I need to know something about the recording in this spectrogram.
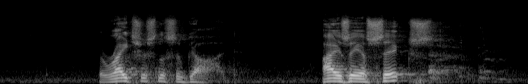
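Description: A middle-aged man speaks earnestly into a microphone in short bursts.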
